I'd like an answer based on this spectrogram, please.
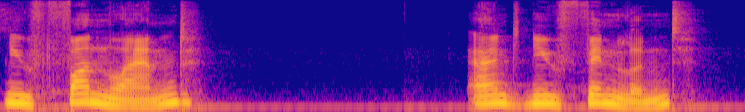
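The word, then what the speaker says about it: Newfoundland: boiling his Jam I beg your pardon it's pronounced new Funland not New Foundland oh is it is it it really new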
